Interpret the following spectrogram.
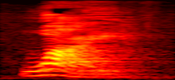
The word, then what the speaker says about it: uai: então não se esqueça a pronúncia de uai é simples uai como nós dizemos em Minas Gerais nós Ainda temos o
